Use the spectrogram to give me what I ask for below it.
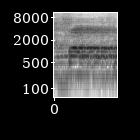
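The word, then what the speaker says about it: verb: Subject plus वर्ब, इसे हम वर्ब नहीं पढ़ेंगे, जो आर है इसमें वो साइलेंट है, इसे हम पढ़ेंगे वर्ब।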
